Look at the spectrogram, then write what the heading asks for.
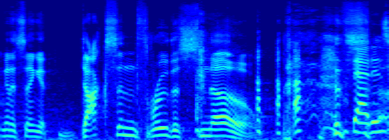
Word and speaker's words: dachshund: in my life but many people call it dash town so dash hound through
